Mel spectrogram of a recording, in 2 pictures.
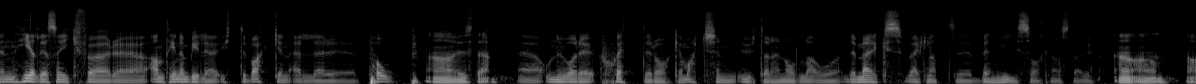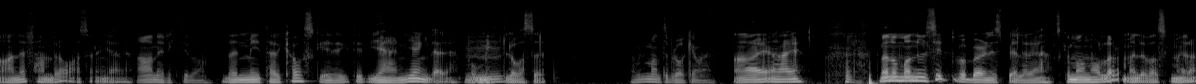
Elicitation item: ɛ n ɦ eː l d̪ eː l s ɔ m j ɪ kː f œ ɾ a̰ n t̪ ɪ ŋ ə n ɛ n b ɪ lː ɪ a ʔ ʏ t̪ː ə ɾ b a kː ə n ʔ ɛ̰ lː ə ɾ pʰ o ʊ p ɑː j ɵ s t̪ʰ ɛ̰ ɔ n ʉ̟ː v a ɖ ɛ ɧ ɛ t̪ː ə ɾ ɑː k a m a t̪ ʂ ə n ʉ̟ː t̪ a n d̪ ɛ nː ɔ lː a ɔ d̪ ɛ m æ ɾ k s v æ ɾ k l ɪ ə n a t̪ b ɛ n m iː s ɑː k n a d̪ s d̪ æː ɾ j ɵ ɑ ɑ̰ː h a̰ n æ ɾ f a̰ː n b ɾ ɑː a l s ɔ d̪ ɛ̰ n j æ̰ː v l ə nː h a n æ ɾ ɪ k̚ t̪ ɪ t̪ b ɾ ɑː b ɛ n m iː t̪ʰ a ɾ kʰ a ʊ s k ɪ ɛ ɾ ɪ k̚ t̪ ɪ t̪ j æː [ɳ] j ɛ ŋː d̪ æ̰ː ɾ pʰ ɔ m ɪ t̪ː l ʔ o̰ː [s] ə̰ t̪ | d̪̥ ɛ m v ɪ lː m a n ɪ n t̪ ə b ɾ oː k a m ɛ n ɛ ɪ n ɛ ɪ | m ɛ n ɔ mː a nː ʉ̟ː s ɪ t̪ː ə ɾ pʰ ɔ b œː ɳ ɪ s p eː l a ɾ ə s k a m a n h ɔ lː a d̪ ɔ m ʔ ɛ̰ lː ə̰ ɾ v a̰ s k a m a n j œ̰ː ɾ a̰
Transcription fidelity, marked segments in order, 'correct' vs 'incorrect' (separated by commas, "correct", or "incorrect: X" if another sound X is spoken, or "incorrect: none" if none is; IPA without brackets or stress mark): correct, correct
